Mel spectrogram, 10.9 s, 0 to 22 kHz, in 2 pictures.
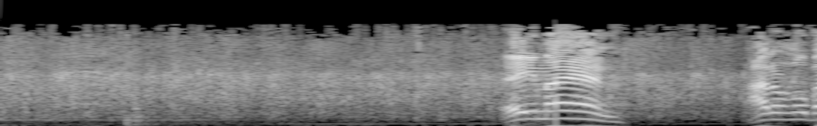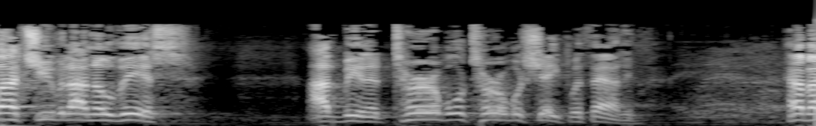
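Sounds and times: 
audience applauding in praise: 0.0s - 6.0s
speech: 3.4s - 4.2s, 5.0s - 6.7s, 7.5s - 9.8s, 10.7s - 10.8s.

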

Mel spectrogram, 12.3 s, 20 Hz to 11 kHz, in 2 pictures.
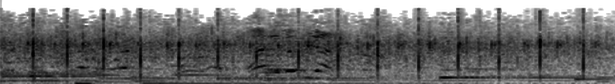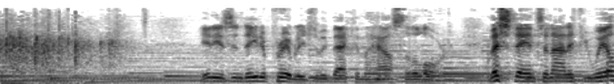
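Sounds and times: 
audience applauding: 0.0s - 7.7s
speech: 8.4s - 12.2s.

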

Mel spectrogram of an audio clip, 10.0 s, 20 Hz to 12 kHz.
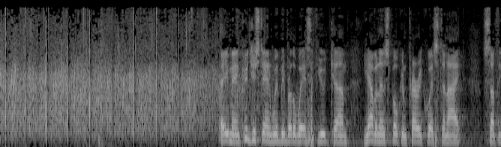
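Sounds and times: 
continuous scattered applause: 0.0s - 5.2s
crowd clapping in a steady rhythmic beat: 0.0s - 5.5s
speech: 4.4s - 10.0s.

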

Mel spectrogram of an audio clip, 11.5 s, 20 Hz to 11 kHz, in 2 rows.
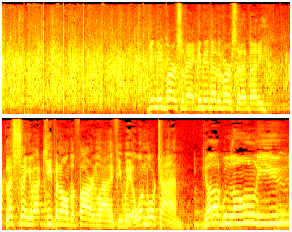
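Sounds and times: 
worship congregation clapping hands in praise: 0.0s - 7.6s
speech: 2.9s - 11.5s.

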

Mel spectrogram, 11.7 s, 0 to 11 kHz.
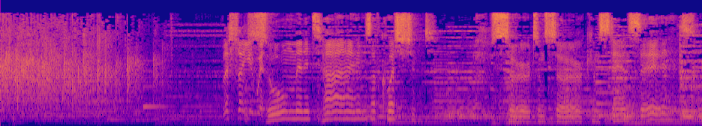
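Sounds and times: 
audience applause: 0.0s - 2.9s
speech: 3.8s - 7.5s, 8.2s - 11.6s.

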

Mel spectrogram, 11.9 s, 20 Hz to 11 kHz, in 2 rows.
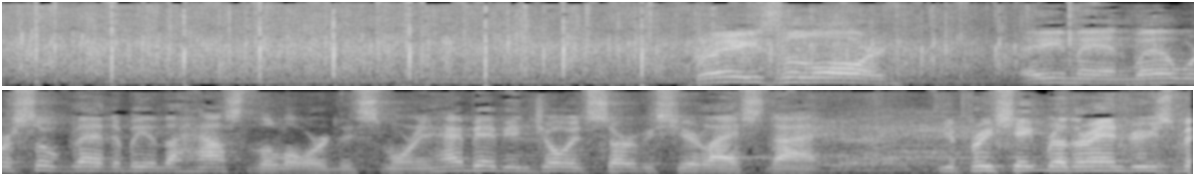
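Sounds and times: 
audience clapping: 0.0s - 6.3s, 10.8s - 11.8s
speech: 3.5s - 11.8s.

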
